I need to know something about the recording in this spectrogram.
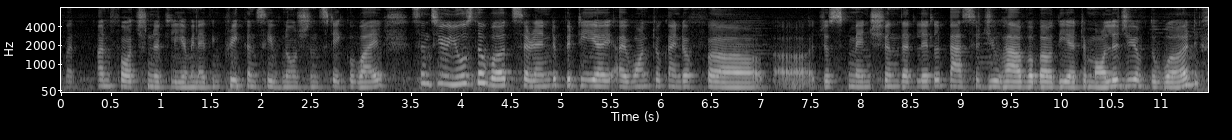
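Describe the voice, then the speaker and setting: A woman's voice: mid-range voice, a little fast, hardly any pauses, dark tone. A woman hosting a book interview, chatty and easygoing, with frequent fillers as she sets up questions. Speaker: interviewer, host.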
